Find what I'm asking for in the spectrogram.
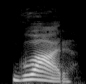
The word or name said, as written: ग्वार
